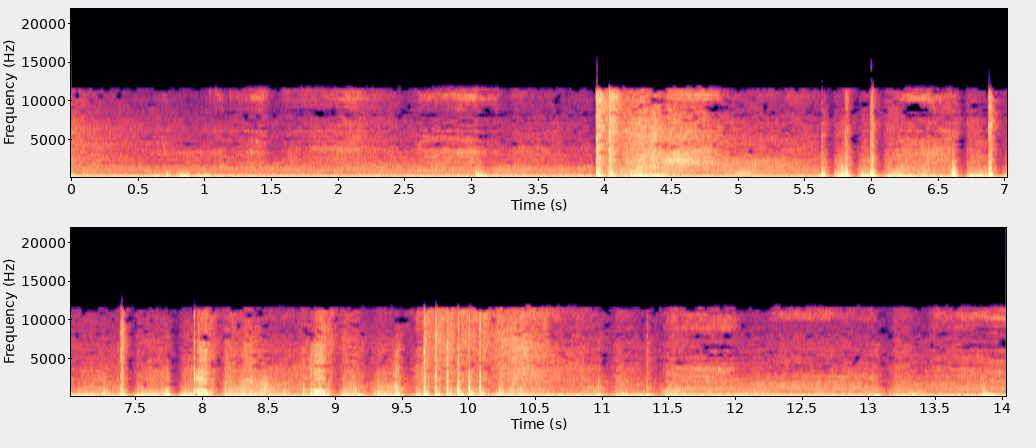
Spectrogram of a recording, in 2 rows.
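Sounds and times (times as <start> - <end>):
steady low drone: 0.0 - 14.0
automatic gunfire burst: 3.9 - 4.8, 5.6 - 10.8
single gunshots: 3.9 - 4.8.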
